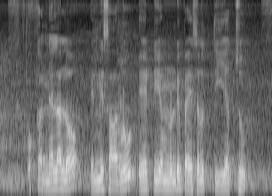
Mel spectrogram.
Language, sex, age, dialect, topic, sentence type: Telugu, male, 41-45, Telangana, banking, question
